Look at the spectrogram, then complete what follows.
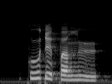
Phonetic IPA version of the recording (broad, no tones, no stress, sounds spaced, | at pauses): k u ɗ e p ɐ ŋ ʉ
